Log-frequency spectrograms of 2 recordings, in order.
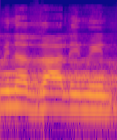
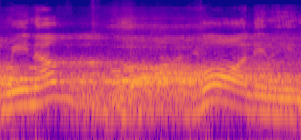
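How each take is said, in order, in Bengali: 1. z ধ্বনিটি একটি হালকা dh ধ্বনি। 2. z ধ্বনিটি একটি ভারী emphatic ধ্বনি। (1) "আবার কেউ জাল দি" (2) "জিমও না, জালও না"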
